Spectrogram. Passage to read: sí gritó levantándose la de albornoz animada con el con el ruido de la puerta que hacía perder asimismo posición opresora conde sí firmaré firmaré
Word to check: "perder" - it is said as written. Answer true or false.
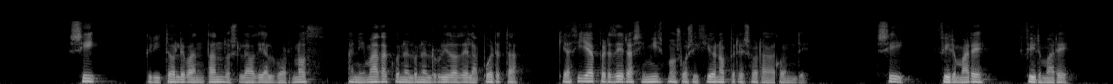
true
